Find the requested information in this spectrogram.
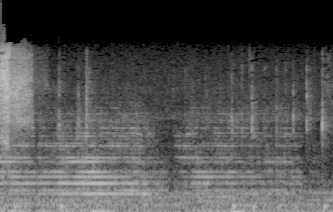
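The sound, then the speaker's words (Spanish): A train passing, heard as a loud, steady rumble with a sustained droning tone that runs the whole time, with no one talking. “Disculpen, por aquí, por aquí va el tren.”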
